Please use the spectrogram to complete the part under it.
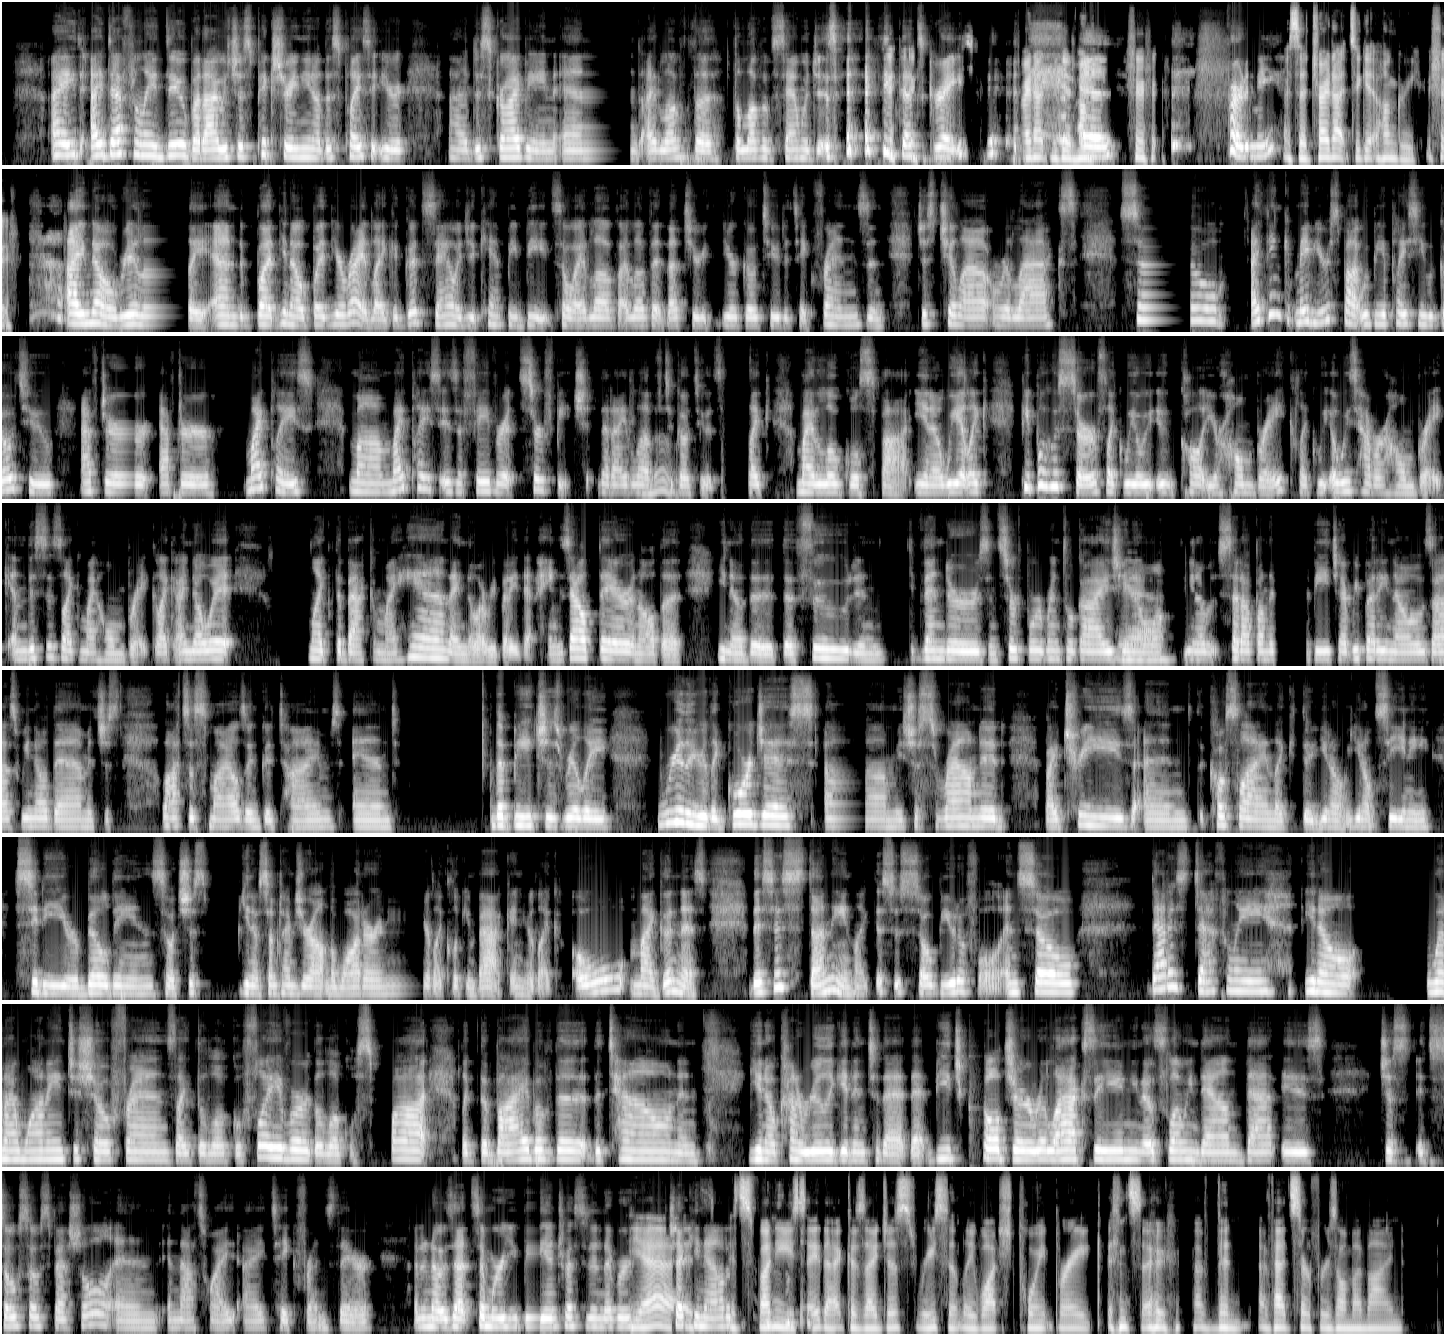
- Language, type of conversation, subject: English, unstructured, Which local places do you love sharing with friends to feel closer and make lasting memories?
- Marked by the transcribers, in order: distorted speech; other background noise; chuckle; laugh; chuckle; laugh; chuckle; chuckle; tapping; laugh; background speech; laughing while speaking: "and so"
